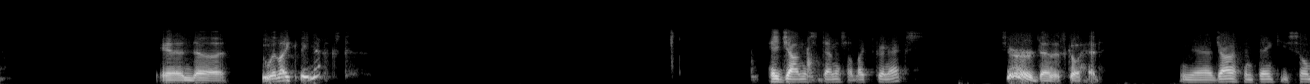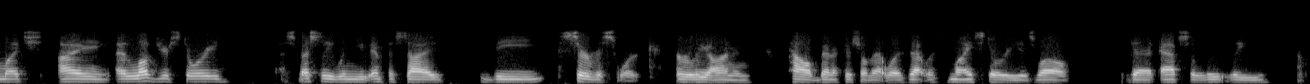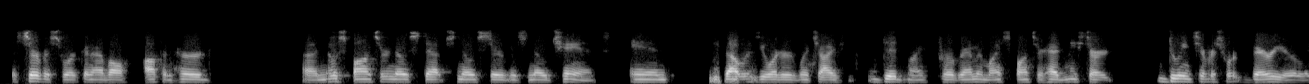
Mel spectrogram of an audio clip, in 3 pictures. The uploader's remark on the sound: 2019 New Years Day Phone Conference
